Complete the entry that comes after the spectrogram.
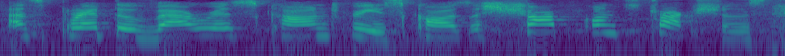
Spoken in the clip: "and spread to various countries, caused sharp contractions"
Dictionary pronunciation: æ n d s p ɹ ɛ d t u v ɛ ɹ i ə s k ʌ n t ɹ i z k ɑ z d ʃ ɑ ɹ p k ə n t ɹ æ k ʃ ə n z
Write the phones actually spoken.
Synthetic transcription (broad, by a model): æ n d s p ɹ ɛ d t u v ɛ ɹ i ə s k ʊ n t ɹ i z k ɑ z ʃ ɑ ɹ p k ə n t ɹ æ k ʃ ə n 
